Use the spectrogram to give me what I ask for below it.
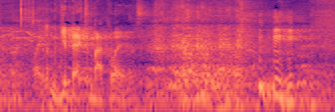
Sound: audience laughing

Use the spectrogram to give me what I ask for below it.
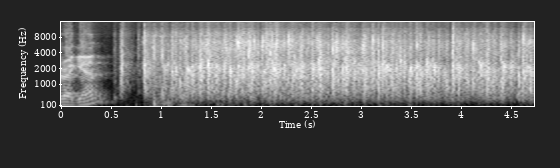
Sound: applause

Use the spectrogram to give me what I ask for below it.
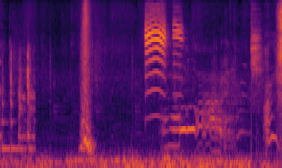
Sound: timer counting down; squeak

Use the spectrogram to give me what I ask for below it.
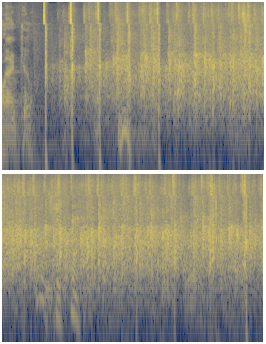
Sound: audience applauding

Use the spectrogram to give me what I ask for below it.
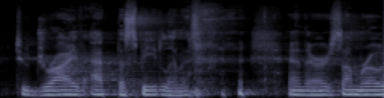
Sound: chuckles

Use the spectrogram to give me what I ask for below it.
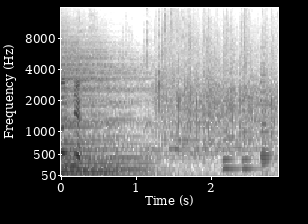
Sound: applause

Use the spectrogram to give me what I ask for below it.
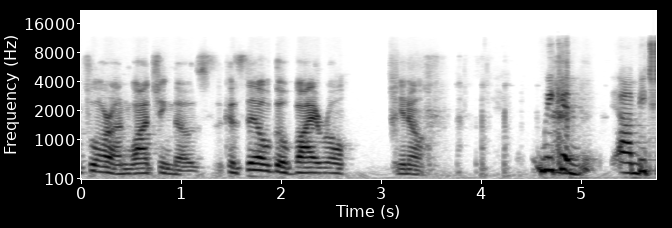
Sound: chuckling

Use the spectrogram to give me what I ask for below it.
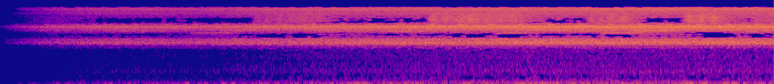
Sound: bugs chirping

